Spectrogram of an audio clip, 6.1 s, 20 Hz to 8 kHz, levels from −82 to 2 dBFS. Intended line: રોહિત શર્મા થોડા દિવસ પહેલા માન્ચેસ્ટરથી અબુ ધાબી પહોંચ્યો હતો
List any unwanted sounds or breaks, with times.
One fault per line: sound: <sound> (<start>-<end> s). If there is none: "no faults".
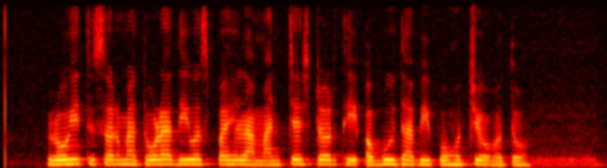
no faults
